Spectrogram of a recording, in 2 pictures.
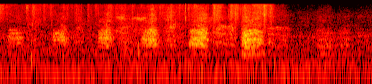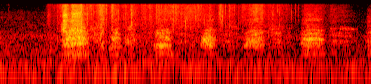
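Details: Brindle pit bull full of energy, playing without toys: short, rough barks and yips repeated about every half second, some in quick pairs, over a steady low hum.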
